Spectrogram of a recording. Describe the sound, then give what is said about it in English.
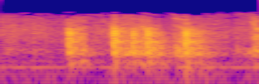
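A man knocks firmly on a second-floor door of an old apartment building in East St. Louis, Illinois, in an uneven, deliberate rhythm: a quick cluster, a pause and a final rap, each hit dull and woody over a low steady hum. “He set on the floor what looked like a brand new suitcase, then knocked with a rhythm.”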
